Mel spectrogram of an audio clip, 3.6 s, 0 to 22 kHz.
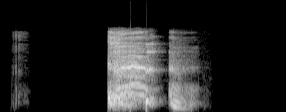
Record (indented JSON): {
  "cough_length": "3.6 s",
  "cough_amplitude": 32767,
  "cough_signal_mean_std_ratio": 0.37,
  "survey_phase": "beta (2021-08-13 to 2022-03-07)",
  "age": "18-44",
  "gender": "Female",
  "wearing_mask": "No",
  "symptom_cough_any": true,
  "symptom_runny_or_blocked_nose": true,
  "symptom_sore_throat": true,
  "symptom_fatigue": true,
  "symptom_headache": true,
  "symptom_onset": "2 days",
  "smoker_status": "Never smoked",
  "respiratory_condition_asthma": false,
  "respiratory_condition_other": false,
  "recruitment_source": "Test and Trace",
  "submission_delay": "2 days",
  "covid_test_result": "Positive",
  "covid_test_method": "RT-qPCR",
  "covid_ct_value": 22.3,
  "covid_ct_gene": "ORF1ab gene"
}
